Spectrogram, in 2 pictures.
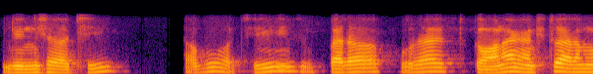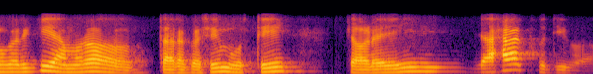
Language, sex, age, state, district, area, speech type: Odia, male, 45-60, Odisha, Dhenkanal, rural, conversation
